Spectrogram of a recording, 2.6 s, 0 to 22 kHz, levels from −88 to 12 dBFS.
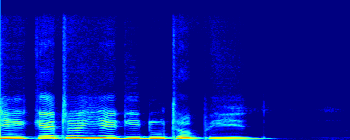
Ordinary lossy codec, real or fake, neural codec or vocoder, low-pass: none; fake; autoencoder, 48 kHz, 32 numbers a frame, DAC-VAE, trained on Japanese speech; 19.8 kHz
